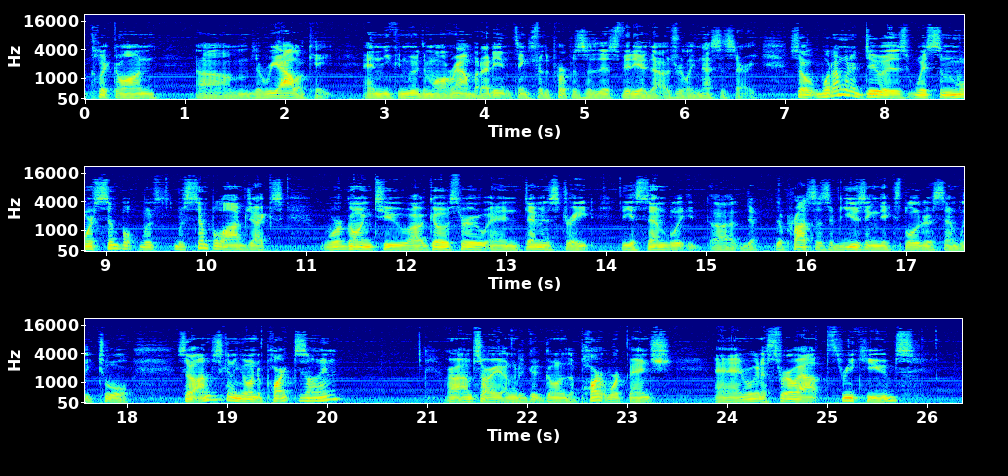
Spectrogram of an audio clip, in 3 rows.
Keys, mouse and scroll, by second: 4.2-5.4 middle drag, 8.5-9.7 drag, 10.6 click, 11.3 click, 14.0 click, 19.2 click, 21.7 click, 22.9 click, 24.9 click, 26.0 click.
